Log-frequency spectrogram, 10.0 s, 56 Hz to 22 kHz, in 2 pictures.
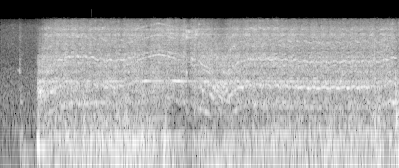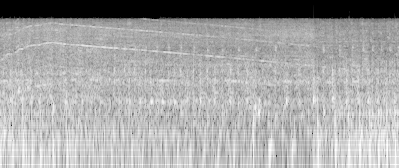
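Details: Old 1970s Briggs & Stratton generator engine with uncleaned carb catches within half a second, then settles into a fast, even run with no misses; sounds healthy.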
